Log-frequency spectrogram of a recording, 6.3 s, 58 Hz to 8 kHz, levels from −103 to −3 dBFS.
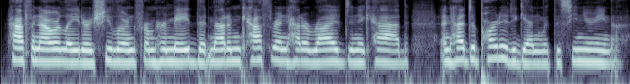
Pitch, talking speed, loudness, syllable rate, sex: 215 Hz, 230 wpm, -20 LUFS, 6.8 syllables/s, female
